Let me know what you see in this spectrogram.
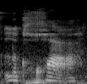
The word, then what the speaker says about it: LaCroix: Apparently, it's LaCroix. – Well, that's the French way.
